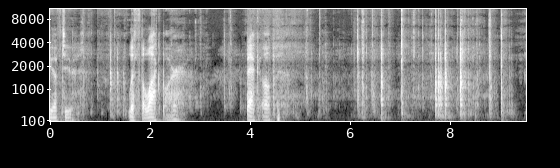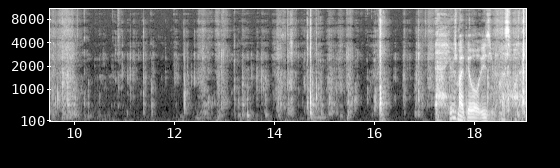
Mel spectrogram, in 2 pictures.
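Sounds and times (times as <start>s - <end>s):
plastic connectors clicking and snapping: 5.1s - 9.4s.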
